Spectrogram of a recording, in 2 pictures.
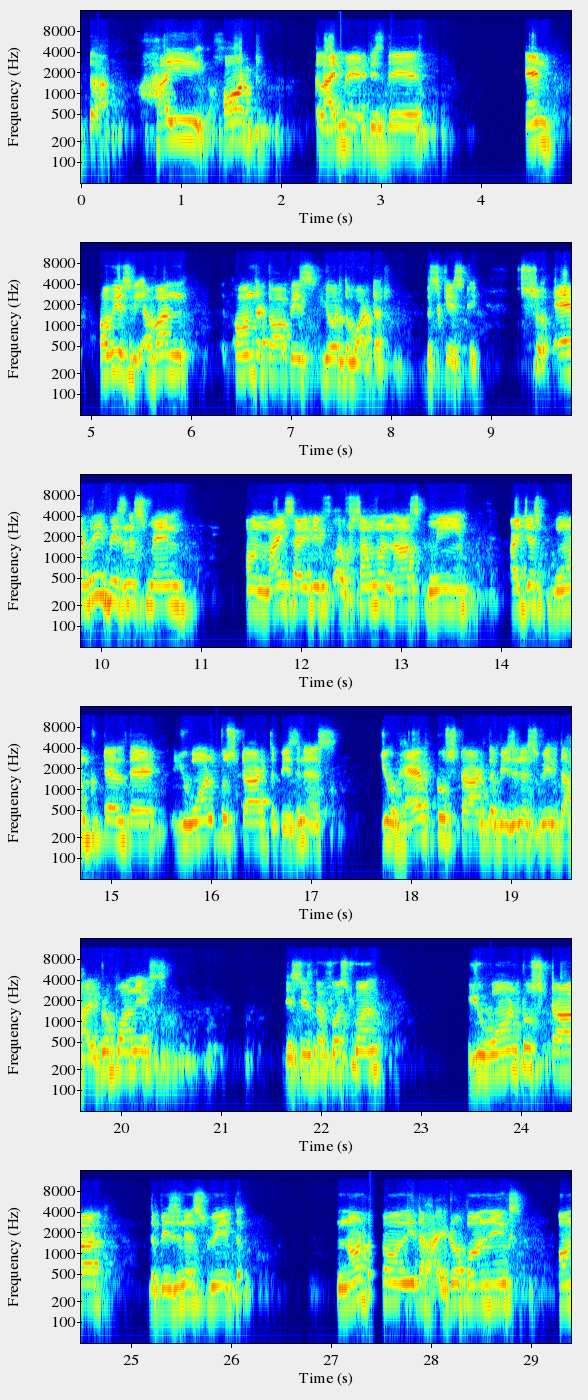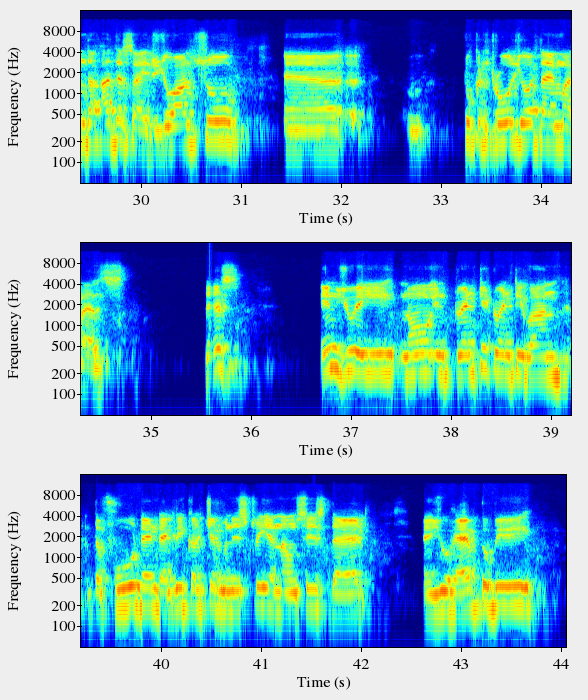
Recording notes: Joined us via Zoom from his current location in Dubai.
